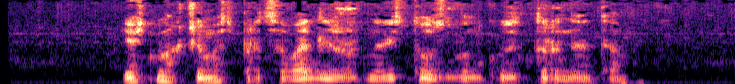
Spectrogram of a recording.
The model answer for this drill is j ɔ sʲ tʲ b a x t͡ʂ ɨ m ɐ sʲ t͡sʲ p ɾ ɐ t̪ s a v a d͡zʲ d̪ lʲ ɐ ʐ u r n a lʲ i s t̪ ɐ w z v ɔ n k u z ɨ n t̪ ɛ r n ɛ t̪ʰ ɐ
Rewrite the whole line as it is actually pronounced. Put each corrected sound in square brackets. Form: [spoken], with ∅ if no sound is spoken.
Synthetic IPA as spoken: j ɔ sʲ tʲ [m] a x t͡ʂ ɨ m ɐ sʲ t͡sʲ p ɾ ɐ t̪ s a v a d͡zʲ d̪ lʲ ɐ ʐ u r n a lʲ i s t̪ ɐ w z v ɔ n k u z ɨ n t̪ ɛ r n ɛ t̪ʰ ɐ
